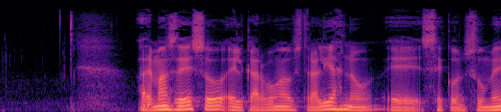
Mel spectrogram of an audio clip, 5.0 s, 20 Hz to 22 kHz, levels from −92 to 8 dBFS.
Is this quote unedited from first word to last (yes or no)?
yes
